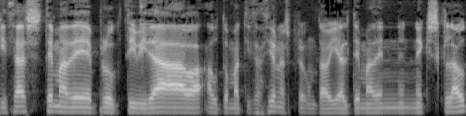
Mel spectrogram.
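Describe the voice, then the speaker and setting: In a very clean recording with a silent background, a man speaks at medium pitch. He keeps a moderate pace and monotone, flat intonation. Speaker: podcast co-host. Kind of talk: casual interview.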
